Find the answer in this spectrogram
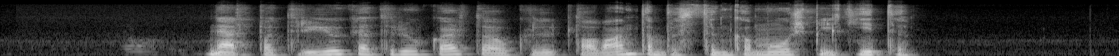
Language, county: Lithuanian, Kaunas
